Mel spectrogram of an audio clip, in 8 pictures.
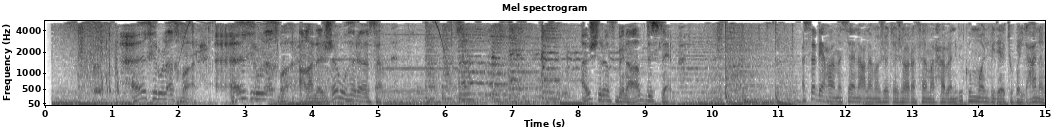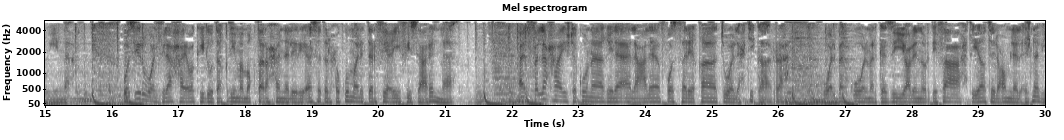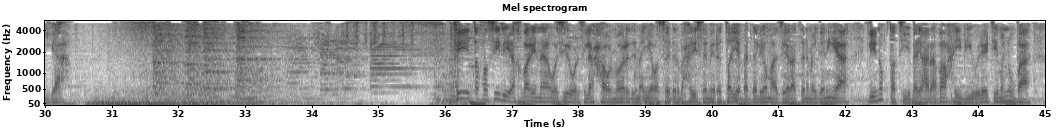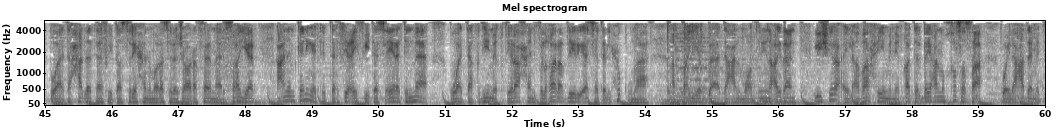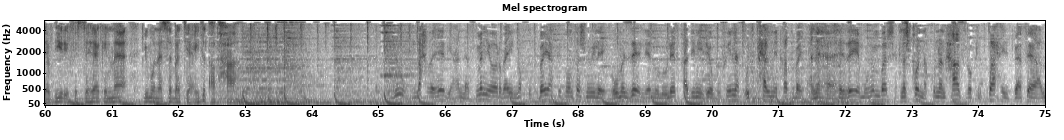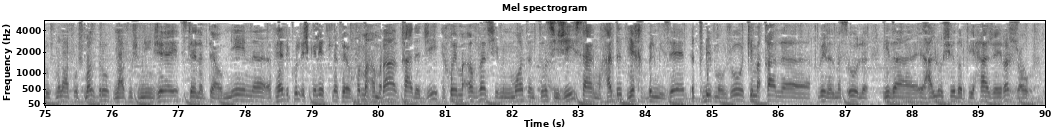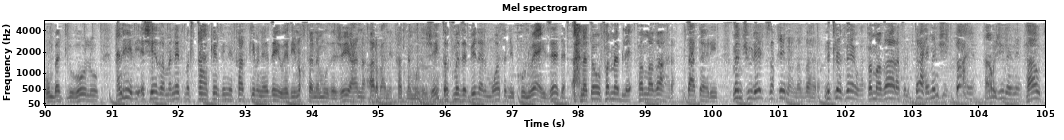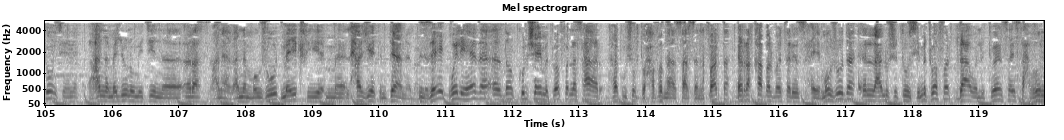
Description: نشرة أخبار السابعة مساء ليوم الخميس 24 أوت 2017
